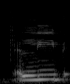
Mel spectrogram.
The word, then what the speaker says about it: Libre: But YSL, Libre Intense.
